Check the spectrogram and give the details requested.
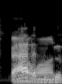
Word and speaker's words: Batalon: Um Zendaya and Jacob Batalon, I think is how you say his name. I mean, they're You're correct. It's Batalon.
